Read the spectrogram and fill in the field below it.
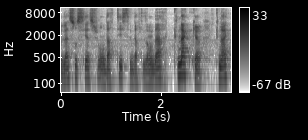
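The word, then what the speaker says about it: Knaaack: d'artistes et d'artisan d'art knac knac qui s'écrit comme ça se prononce k n a a a C k avec 3 a pourquoi avec 3 a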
